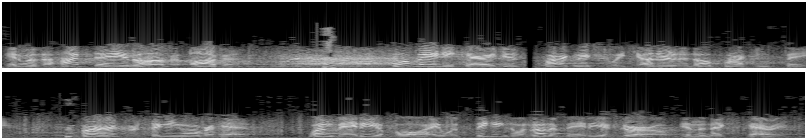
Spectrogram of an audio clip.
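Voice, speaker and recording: A man's voice: sits high, very animated, fairly quick. A man playing a folksy, blustering small-town police chief in 1930s radio comedy. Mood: mock solemn. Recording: noisy, muffled 1930s radio recording.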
